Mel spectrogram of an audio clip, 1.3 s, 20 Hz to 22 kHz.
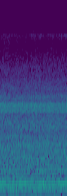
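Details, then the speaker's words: Kraken X61 liquid cooler fan at 100% fan speed, after a slight crackling at 25% (840 rpm): steady loud rushing drone with a fixed whine; owner checked screws, cables and fins and suspects worn fan bearings. "now I'm going to turn up to 100% fan speed so you can hear how bad it gets that is unbearable"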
